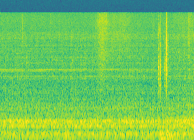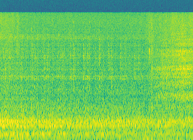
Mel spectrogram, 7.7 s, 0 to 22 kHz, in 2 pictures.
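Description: Class 37/5 diesel locomotive in Train Sim World 2 on the Tees Valley Line, throttle wide open: a steady, dense low engine drone and rumble, constant and loud throughout with a few faint clicks, no voices.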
